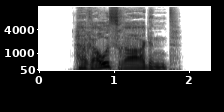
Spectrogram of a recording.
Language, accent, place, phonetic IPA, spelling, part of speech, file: German, Germany, Berlin, [hɛˈʁaʊ̯sˌʁaːɡn̩t], herausragend, adjective / verb, De-herausragend.ogg
- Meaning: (verb) present participle of herausragen; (adjective) 1. outstanding 2. prominent, jutting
